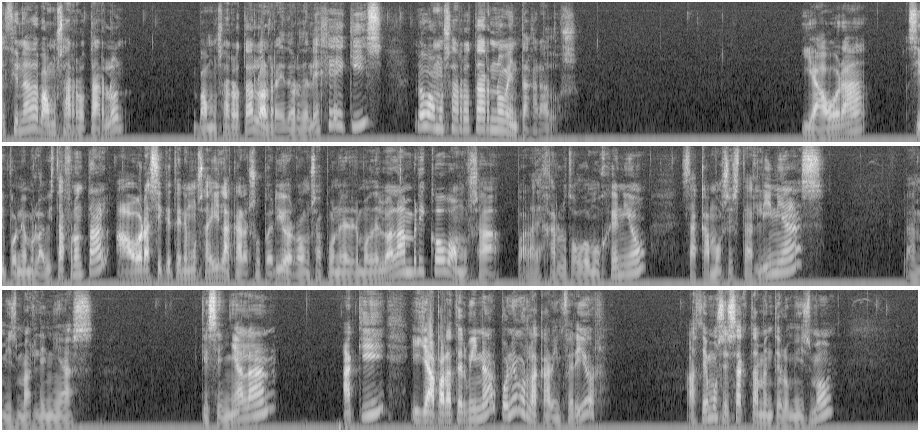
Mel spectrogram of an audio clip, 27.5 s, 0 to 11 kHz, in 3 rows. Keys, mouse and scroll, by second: 0.8 click, 1.5 click, 2.7 click, 3.7 click, 5.1-6.0 typing, 6.9 click, 9.2 click, 10.4 click, 12.1 click, 12.7 click, 14.0 click, 15.9 click, 17.2 click, 18.4 click, 19.9 click, 21.8 click, 22.6 click, 25.2 click, 27.1 click.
